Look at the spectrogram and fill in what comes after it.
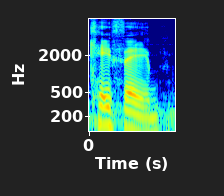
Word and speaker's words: kayfabe: And you call it kayfabe, but I think it's kayfob. I don't know how to pronounce it. I'm the worst pronouncer in the world. – You said it right the first time.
